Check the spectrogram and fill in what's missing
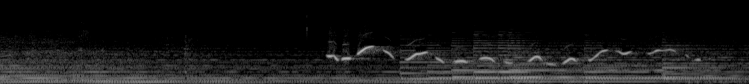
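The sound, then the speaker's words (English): Someone whistles a short, wavering melody of rising and falling notes, fairly clear, over a steady low background hum. No one speaks. “When you whistle, these specific, when you whistle like this, then.”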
